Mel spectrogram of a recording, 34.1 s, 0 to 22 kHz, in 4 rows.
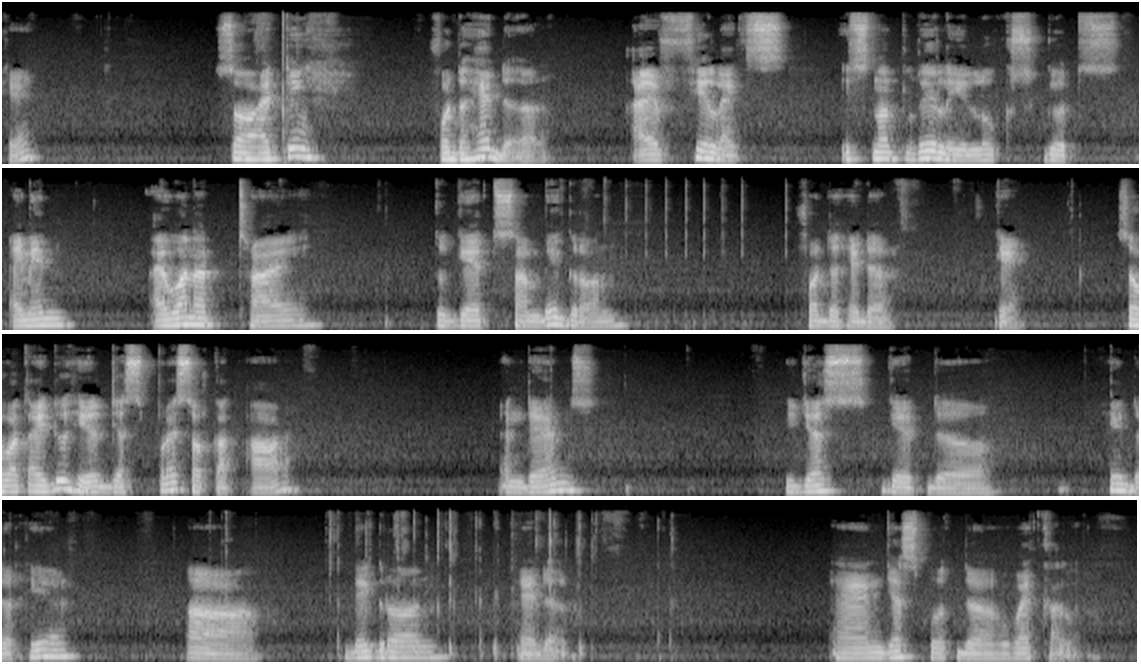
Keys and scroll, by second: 1.8 super+-, 25.3 super+g, 27.0 super+r.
